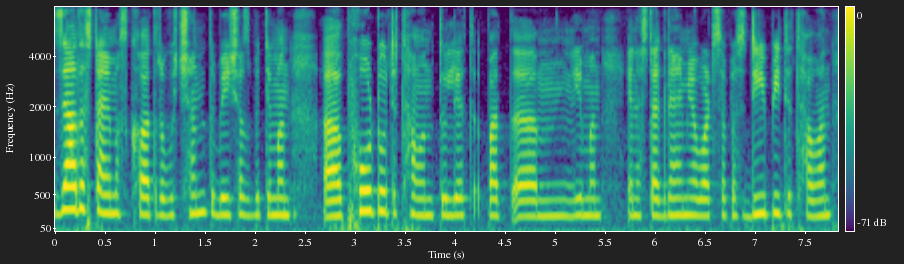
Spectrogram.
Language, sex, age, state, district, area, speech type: Kashmiri, female, 18-30, Jammu and Kashmir, Anantnag, rural, spontaneous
